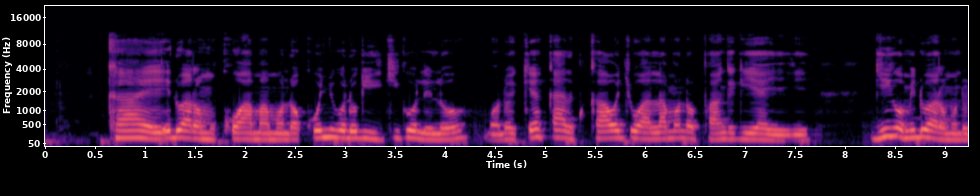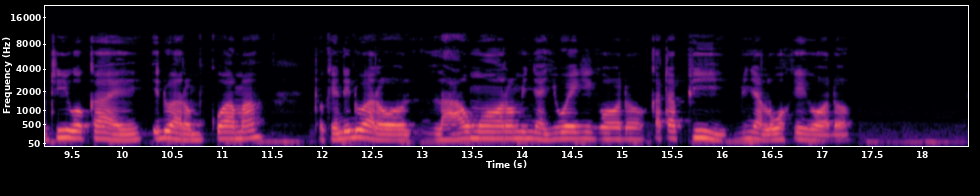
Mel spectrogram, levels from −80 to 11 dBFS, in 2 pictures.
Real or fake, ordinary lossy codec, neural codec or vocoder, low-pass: real; none; none; 10.8 kHz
